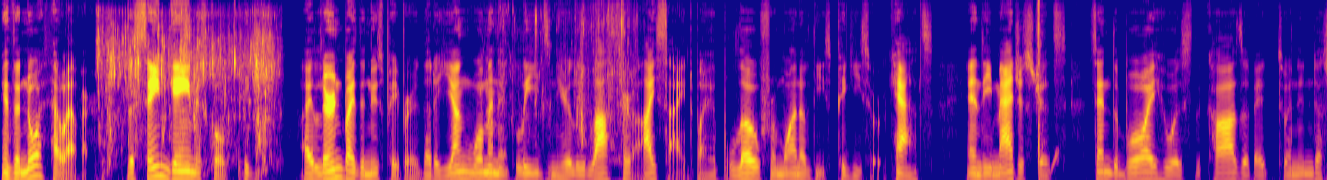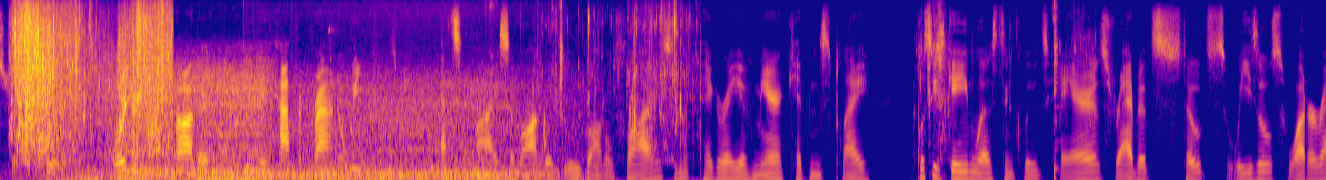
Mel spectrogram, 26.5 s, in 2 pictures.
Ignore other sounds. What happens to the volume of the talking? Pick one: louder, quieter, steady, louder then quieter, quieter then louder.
quieter.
